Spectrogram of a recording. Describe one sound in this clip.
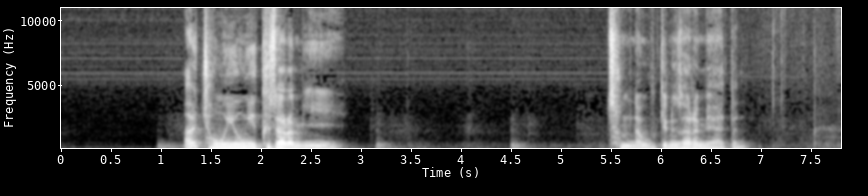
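A middle-aged man speaks calmly and close to a microphone, in short phrases with pauses.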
